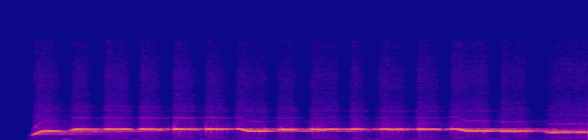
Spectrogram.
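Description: Whistled melody opening a song: long held notes stepping between a few pitches, over an even pulse of about four beats a second.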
